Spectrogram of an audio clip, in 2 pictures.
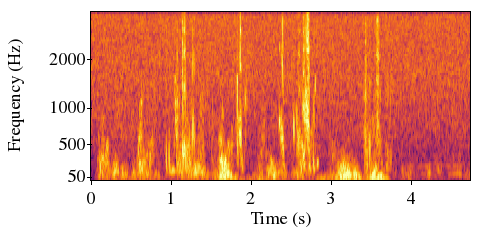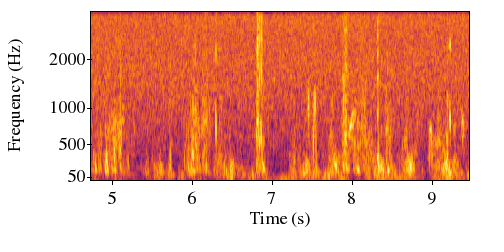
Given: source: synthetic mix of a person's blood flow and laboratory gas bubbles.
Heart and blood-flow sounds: Doppler ultrasound of blood flow; precordium
0.07-0.16 s: bubbles
0.74-0.79 s: bubbles
0.90-1.42 s: bubbles
1.79-1.94 s: bubbles
2.32-2.46 s: bubbles
2.49-2.88 s: bubbles
3.38-3.76 s: bubbles
4.72-5.29 s: bubbles
5.70-5.77 s: bubbles
5.88-6.45 s: bubbles
6.76-6.96 s: bubbles
7.42-7.58 s: bubbles
7.86-8.21 s: bubbles
8.28-8.37 s: bubbles
8.40-8.51 s: bubbles
8.93-9.30 s: bubbles
9.35-9.41 s: bubbles
From the record:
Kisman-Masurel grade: 242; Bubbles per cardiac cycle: several, 3 to 8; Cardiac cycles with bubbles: 100%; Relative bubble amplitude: moderate (0.250 to 0.450); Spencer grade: 3 (all of the cardiac periods contain showers or single bubble signals, but not dominating or overriding the cardiac motion signals); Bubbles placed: only in the low amplitude regions of the cardiac cycle

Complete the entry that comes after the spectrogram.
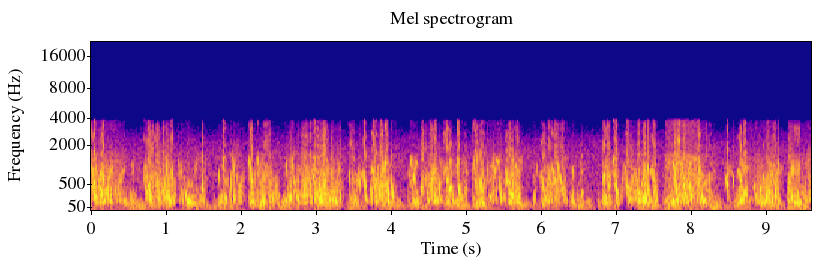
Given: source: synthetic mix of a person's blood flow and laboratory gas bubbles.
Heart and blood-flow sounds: Doppler ultrasound of blood flow; precordium
0.00-0.48 s: bubbles
0.68-1.57 s: bubbles
1.68-2.06 s: bubbles
2.08-2.52 s: bubbles
2.58-3.37 s: bubbles
3.42-4.07 s: bubbles
4.22-5.05 s: bubbles
5.09-5.78 s: bubbles
5.88-6.49 s: bubbles
6.52-6.59 s: bubbles
6.79-7.58 s: bubbles
7.66-8.29 s: bubbles
8.44-9.24 s: bubbles
9.27-9.61 s: bubbles
From the record:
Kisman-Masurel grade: 444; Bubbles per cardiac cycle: continuous sound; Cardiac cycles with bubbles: 100%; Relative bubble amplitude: maximal (0.775 to 0.999); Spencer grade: 4 (maximum detectable bubble signal sounding continuously throughout systole and diastole of every cardiac period, and overriding the amplitude of the normal cardiac signals); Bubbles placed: anywhere in the cardiac cycle

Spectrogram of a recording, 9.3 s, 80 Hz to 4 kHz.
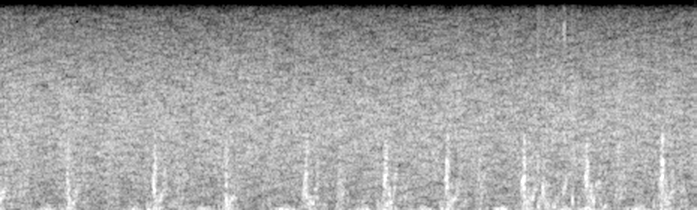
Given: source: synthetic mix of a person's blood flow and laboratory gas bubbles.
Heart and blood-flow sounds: Doppler ultrasound of blood flow; precordium
7.18-7.61 s: bubbles
7.63-7.73 s: bubbles
From the record:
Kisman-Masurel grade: 213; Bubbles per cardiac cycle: several, 3 to 8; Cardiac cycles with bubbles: 1 to 10%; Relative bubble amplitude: loud (0.450 to 0.775); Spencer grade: 1 (occasional bubble signal discernible with the cardiac motion signal, with majority of cardiac periods free of bubbles); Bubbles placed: anywhere in the cardiac cycle

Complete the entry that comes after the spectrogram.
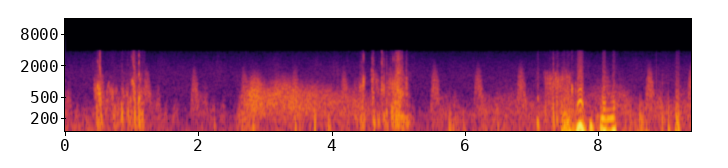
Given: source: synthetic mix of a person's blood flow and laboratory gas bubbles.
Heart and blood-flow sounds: Doppler ultrasound of blood flow; subclavian vein
0.42-1.22 s: bubbles
4.33-4.52 s: bubbles
4.58-5.20 s: bubbles
7.05-7.78 s: bubbles
From the record:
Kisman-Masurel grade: 222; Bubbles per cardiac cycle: several, 3 to 8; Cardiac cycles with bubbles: 10 to 50%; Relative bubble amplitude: moderate (0.250 to 0.450); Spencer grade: 2 (many but less than half of the cardiac periods contain bubble signals, singularly or in groups); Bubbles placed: anywhere in the cardiac cycle

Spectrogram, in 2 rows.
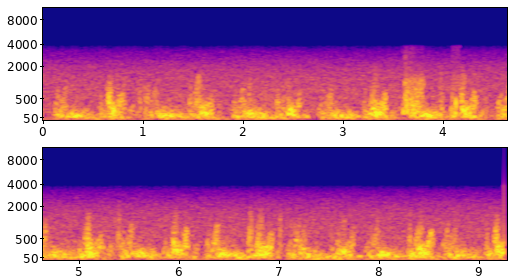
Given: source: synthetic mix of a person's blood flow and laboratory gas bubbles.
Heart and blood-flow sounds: Doppler ultrasound of blood flow; precordium
3.61-3.86 s: bubbles
4.12-4.20 s: bubbles
From the record:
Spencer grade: 2 (many but less than half of the cardiac periods contain bubble signals, singularly or in groups); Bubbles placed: anywhere in the cardiac cycle

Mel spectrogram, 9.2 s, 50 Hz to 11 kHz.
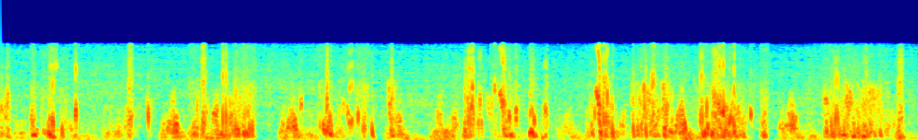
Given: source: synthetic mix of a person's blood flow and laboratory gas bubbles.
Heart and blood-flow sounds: Doppler ultrasound of blood flow; precordium
0.00-0.12 s: bubbles
0.29-0.79 s: bubbles
1.26-1.34 s: bubbles
1.46-1.52 s: bubbles
1.88-2.09 s: bubbles
2.15-2.57 s: bubbles
2.98-3.04 s: bubbles
3.17-3.76 s: bubbles
3.86-4.04 s: bubbles
4.60-5.20 s: bubbles
5.26-5.48 s: bubbles
5.84-6.17 s: bubbles
6.27-6.72 s: bubbles
6.96-7.54 s: bubbles
7.59-7.70 s: bubbles
8.21-8.90 s: bubbles
8.95-9.05 s: bubbles
From the record:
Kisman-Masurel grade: 343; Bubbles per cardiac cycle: rolling drumbeat, 9 or more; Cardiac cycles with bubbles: 100%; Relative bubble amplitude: loud (0.450 to 0.775); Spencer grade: 3 (all of the cardiac periods contain showers or single bubble signals, but not dominating or overriding the cardiac motion signals); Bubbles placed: only in the low amplitude regions of the cardiac cycle

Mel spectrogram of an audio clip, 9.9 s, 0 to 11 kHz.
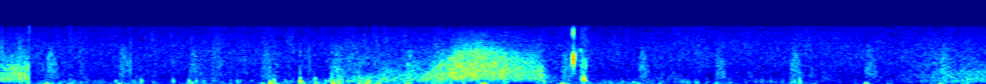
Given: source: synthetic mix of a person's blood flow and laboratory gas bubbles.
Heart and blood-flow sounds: Doppler ultrasound of blood flow; subclavian vein
5.68-5.89 s: bubbles
From the record:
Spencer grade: 1 (occasional bubble signal discernible with the cardiac motion signal, with majority of cardiac periods free of bubbles); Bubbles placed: anywhere in the cardiac cycle

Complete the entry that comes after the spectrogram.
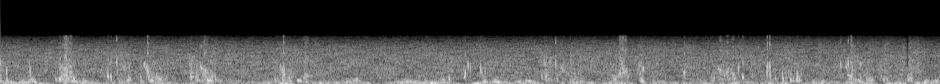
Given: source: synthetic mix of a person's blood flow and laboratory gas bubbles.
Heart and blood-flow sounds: Doppler ultrasound of blood flow; precordium
0.00-0.11 s: bubbles
0.26-0.34 s: bubbles
0.53-0.87 s: bubbles
1.04-1.33 s: bubbles
1.38-1.69 s: bubbles
1.86-2.23 s: bubbles
2.72-3.14 s: bubbles
4.24-4.31 s: bubbles
4.46-4.54 s: bubbles
4.61-4.75 s: bubbles
4.78-4.89 s: bubbles
5.38-5.87 s: bubbles
6.09-6.32 s: bubbles
6.36-6.48 s: bubbles
6.81-7.47 s: bubbles
7.64-8.06 s: bubbles
8.38-9.21 s: bubbles
9.38-9.40 s: bubbles
From the record:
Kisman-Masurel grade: 233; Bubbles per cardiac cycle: several, 3 to 8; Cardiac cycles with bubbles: 50 to 99%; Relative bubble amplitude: loud (0.450 to 0.775); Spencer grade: 3 (all of the cardiac periods contain showers or single bubble signals, but not dominating or overriding the cardiac motion signals); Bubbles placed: anywhere in the cardiac cycle

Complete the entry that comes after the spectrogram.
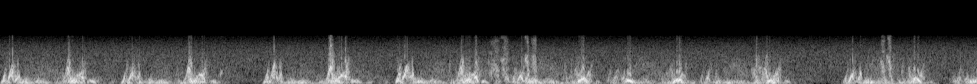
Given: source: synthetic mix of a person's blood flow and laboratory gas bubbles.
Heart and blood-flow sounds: Doppler ultrasound of blood flow; precordium
2.19-2.24 s: bubbles
4.85-5.39 s: bubbles
7.49-7.76 s: bubbles
8.79-8.96 s: bubbles
From the record:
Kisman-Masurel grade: 123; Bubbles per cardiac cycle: 1 to 2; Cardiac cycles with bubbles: 10 to 50%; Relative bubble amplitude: loud (0.450 to 0.775); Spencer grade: 2 (many but less than half of the cardiac periods contain bubble signals, singularly or in groups); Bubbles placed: anywhere in the cardiac cycle

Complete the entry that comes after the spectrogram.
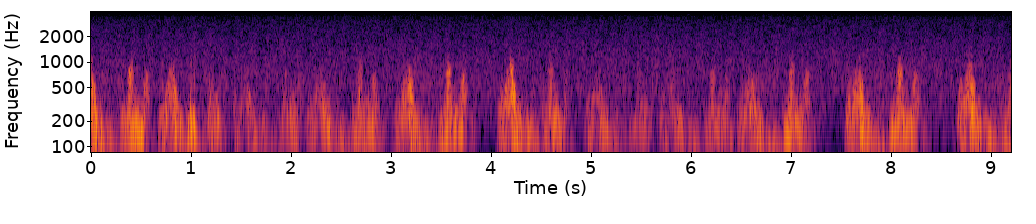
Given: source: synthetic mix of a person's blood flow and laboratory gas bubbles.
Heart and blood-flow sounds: Doppler ultrasound of blood flow; precordium
0.96-1.09 s: bubbles
From the record:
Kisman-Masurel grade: 123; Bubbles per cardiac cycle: 1 to 2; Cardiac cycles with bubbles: 10 to 50%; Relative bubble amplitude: loud (0.450 to 0.775); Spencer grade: 2 (many but less than half of the cardiac periods contain bubble signals, singularly or in groups); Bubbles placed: only in the low amplitude regions of the cardiac cycle

